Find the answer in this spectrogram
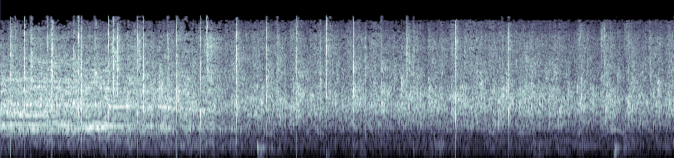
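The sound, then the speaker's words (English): A theatre audience at the Leicester Square Theatre applauds warmly and steadily for several seconds, dense overlapping claps with a few sharper individual claps standing out, fading slightly toward the end. “It was a very warm round of applause.”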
